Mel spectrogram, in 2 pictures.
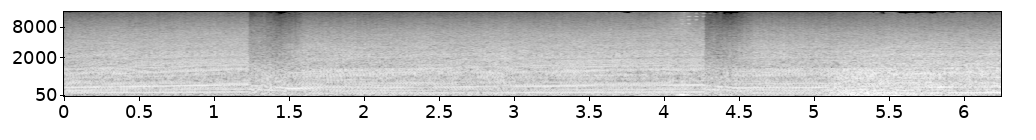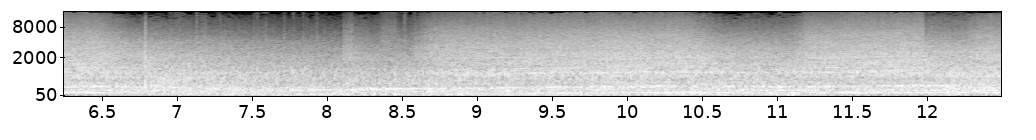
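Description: A sports car engine roars at high speed, its pitch climbing through each gear and dropping at each gear change.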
